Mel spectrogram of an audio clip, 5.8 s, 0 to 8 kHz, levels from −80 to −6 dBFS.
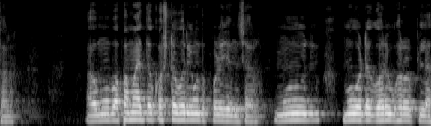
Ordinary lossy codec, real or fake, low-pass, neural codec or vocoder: none; real; none; none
